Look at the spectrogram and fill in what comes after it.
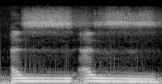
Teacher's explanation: dia memiliki sifat sofir. Dia mengalir kayak seperti z.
